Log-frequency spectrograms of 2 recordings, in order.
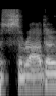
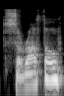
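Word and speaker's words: Cerrado: the Amazon as the serado but apparently is the saratho I believe is a Brazilian Portuguese pronunciation of it so it's not rainforest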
